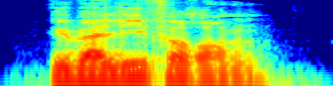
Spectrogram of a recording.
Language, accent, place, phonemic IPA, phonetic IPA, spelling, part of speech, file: German, Germany, Berlin, /ˌybəʁˈliːfəʁʊŋ/, [ˌʔybɐˈliːfɐʁʊŋ], Überlieferung, noun, De-Überlieferung.ogg
- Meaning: 1. deliverance 2. tradition 3. hadith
